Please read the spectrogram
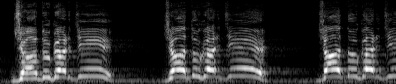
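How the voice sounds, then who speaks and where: A man puts on a character voice, pitched extremely high and delivered at a fairly slow speed. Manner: shouting.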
